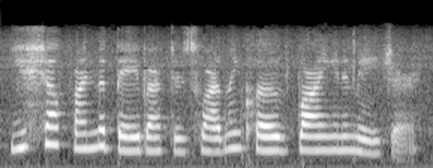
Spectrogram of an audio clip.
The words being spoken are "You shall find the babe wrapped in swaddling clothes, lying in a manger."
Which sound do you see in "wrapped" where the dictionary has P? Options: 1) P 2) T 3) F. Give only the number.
3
